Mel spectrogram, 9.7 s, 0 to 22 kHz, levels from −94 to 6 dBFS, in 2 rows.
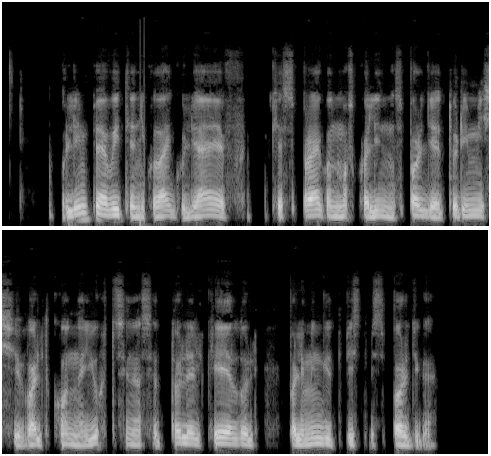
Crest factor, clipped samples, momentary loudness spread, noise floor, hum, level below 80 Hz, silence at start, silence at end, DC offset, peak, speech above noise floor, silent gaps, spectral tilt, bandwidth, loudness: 18 dB; under 0.1%; 9 LU; -47 dBFS; none; -62 dBFS; 0.5 s; 0.55 s; under 0.1%; -2 dBFS; 28 dB; none; -7 dB/octave; 9.2 kHz; -20 LUFS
